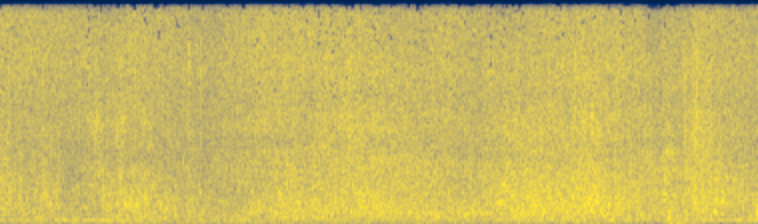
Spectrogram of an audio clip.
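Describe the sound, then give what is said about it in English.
Sea waves crash and flow back in a continuous, even wash of surf, with some wind noise over the water. “This beautiful rhythm, crashing water, reaching and flowing back.”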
